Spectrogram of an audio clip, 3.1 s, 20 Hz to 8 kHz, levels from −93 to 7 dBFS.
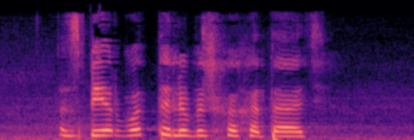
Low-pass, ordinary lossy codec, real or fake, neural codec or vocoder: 7.2 kHz; AAC, 32 kbps; real; none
